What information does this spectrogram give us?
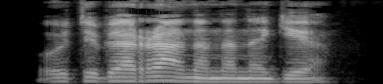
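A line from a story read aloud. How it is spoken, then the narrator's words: Grumbled. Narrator (Russian): буркнул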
